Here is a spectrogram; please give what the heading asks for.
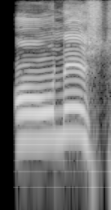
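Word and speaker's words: honest: The village teacher judged the night to बी ऑनेस्ट, अब देखिए H silent है, क्या पढ़ेंगे, ऑनेस्ट एंड हेल्पफुल।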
